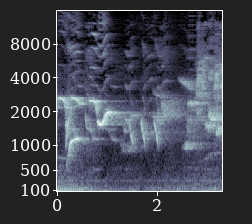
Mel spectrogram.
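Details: Masked laughingthrush singing to coax silent birds, with loud wavering whistles and a series of quick downslurred notes, closing in a burst of harsh chatter; faint low hum behind.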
